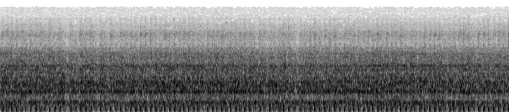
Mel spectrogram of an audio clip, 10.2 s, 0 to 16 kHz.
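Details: 150cc Chinese scooter, idle screw adjusted many times, mixture screw under welch plug, camera moved closer to the bike; light fast putter about three to four beats a second with slightly irregular spacing; uneven idle, owner suspects mixture, not confirmed.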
